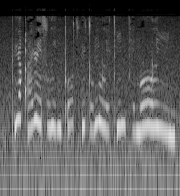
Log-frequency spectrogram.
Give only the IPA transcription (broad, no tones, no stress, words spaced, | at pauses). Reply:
pʼy qʼe̤ɭesṳlʲe̤ŋ kʼo̤t͡sʼy to̤ŋɾule̤ tʼiŋ tʰe̤ŋoː liːŋ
